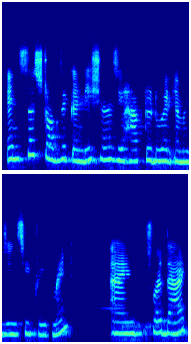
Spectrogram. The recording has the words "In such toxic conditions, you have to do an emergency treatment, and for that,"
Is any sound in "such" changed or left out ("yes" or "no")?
yes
